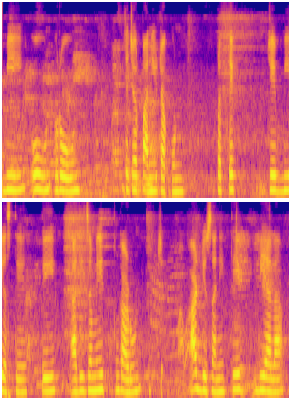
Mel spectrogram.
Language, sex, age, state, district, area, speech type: Marathi, female, 30-45, Maharashtra, Wardha, rural, spontaneous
